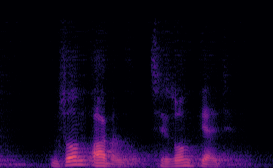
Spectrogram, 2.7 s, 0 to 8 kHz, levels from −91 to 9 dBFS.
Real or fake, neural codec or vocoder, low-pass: fake; codec, 16 kHz, about 1 kbps, DyCAST, with the encoder's durations; 7.2 kHz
